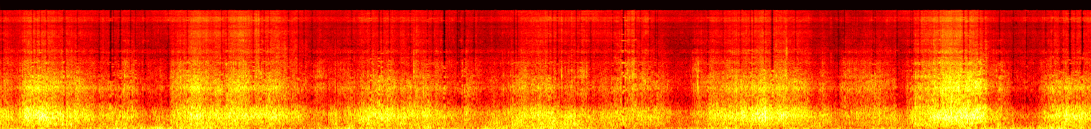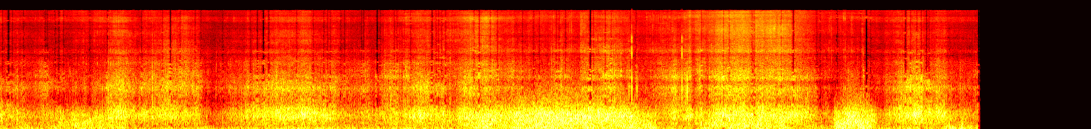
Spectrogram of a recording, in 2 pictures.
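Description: Skis scraping over packed snow on a descent: a hissing scrape that swells and fades with each turn, every second or few, over wind rumbling on the microphone.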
